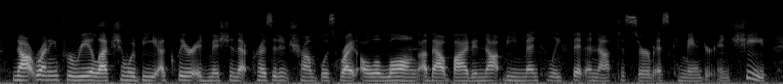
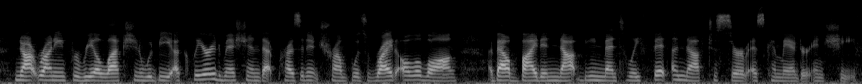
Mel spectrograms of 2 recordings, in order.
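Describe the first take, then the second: The two takes are said the same way.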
